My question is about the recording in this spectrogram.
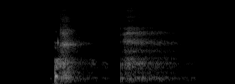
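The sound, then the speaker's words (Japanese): Two soft, airy breaths blown into the listener's ear in quick succession, each a broad hiss of air lasting about half a second to a second, with no speech. “まず最初はこのかわいいかわいいお耳、たくさんふうふうしまーす。”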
